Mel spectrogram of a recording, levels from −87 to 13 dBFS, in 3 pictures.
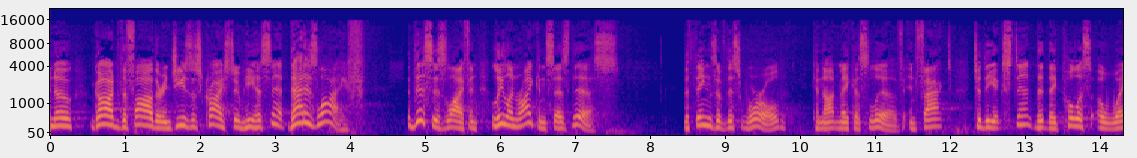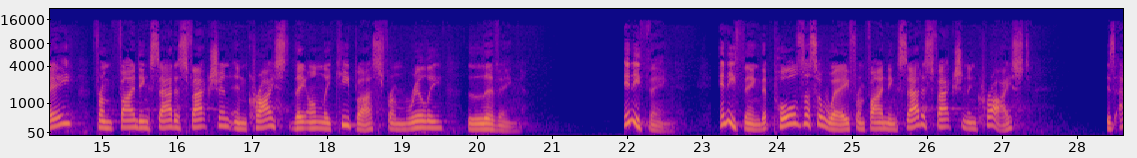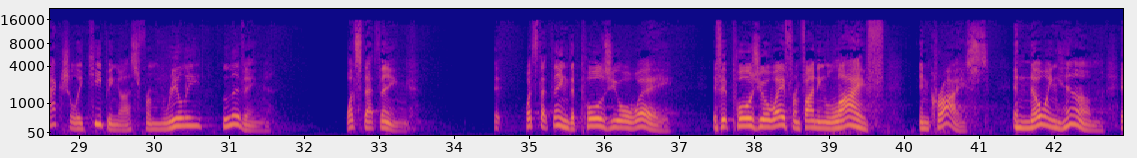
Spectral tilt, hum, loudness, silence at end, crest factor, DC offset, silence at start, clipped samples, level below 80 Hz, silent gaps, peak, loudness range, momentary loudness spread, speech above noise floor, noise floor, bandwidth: -4.5 dB/octave; none; -23 LUFS; 0 s; 22 dB; under 0.1%; 0 s; under 0.1%; -68 dBFS; none; -2 dBFS; 8 LU; 13 LU; 61 dB; -84 dBFS; 16 kHz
